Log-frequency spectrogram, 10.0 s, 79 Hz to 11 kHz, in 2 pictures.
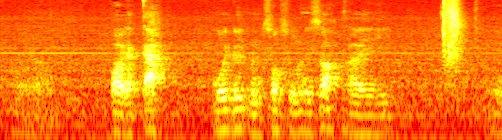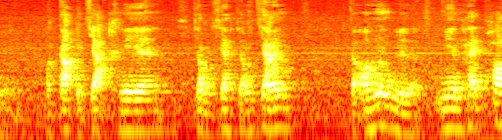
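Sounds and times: man talking: 4.9s - 10.0s.

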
